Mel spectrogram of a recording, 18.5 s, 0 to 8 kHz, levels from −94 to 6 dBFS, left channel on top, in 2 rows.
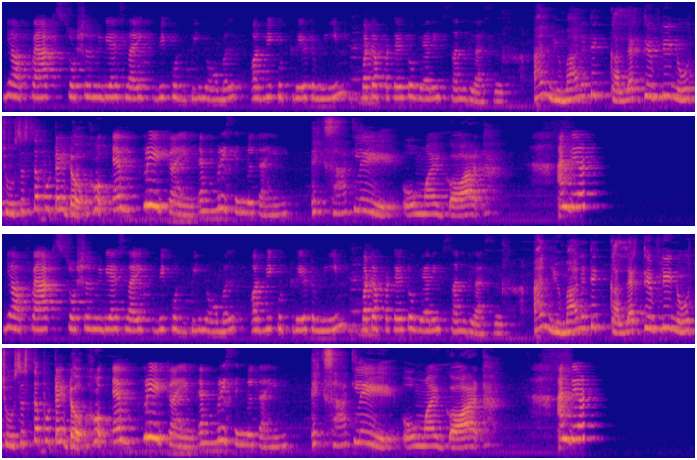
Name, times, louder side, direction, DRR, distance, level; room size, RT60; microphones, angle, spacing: voice 1, 0.0-6.7 10.7-13.1 16.3-17.0, right 2 dB, 20° right, 0.7 m, -33 dB
voice 2, 7.1-10.7 13.4-15.9, right 3 dB, 60° right, 1.8 m, -32 dB
23.5 x 13.0 x 4.4 m
head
